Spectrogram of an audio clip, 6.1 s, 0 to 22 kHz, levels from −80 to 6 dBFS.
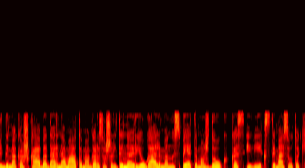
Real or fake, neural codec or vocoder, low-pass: real; none; 7.2 kHz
